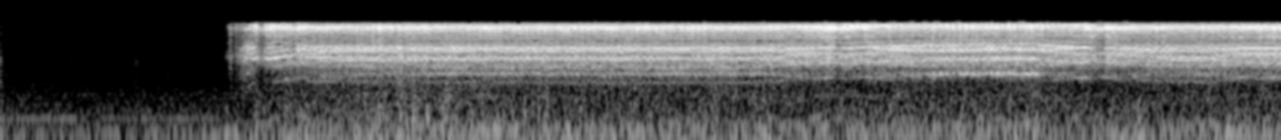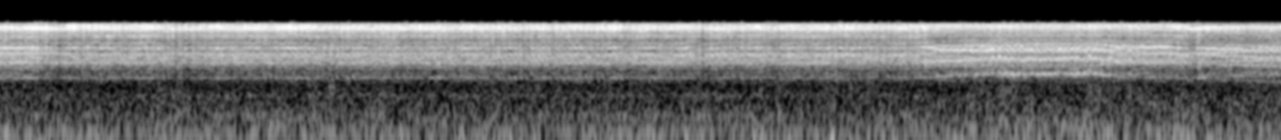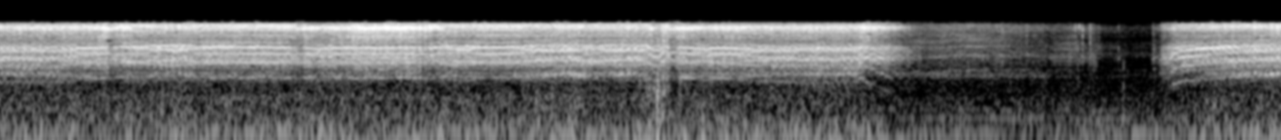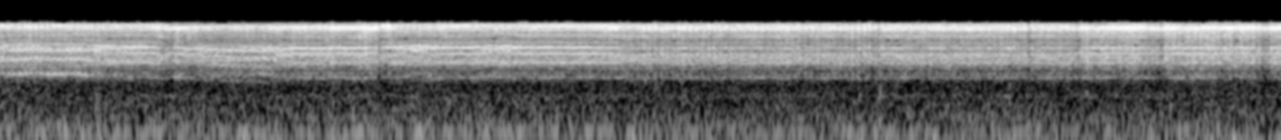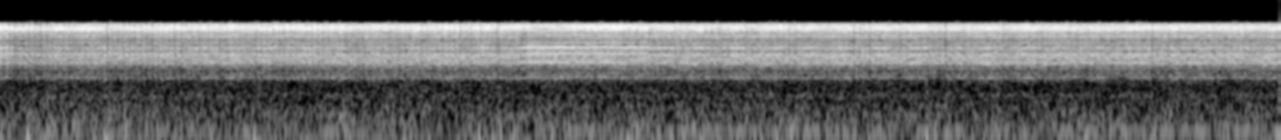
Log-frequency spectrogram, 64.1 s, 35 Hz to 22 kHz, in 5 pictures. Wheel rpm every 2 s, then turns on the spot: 0, 90, 160, 160, 160, 160, 160, 160, 160, 160, 160, 160, 160, 160, 160, 160, 160, 50, 30, 160, 160, 160, 160, 160, 160, 160, 160, 160, 160, 160, 160, 160.
none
